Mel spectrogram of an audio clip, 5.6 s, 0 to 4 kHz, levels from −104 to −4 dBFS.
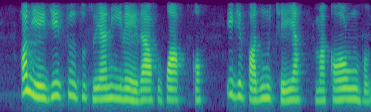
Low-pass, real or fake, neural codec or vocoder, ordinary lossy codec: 3.6 kHz; fake; autoencoder, 22.05 kHz, a latent of 192 numbers a frame, VITS, trained on one speaker; AAC, 32 kbps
